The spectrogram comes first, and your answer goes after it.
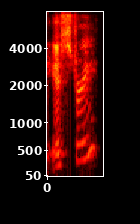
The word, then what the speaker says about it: Istre: Jeffrey, I'm going to say Istre. No, it's pronounced east, as in opposite of west.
